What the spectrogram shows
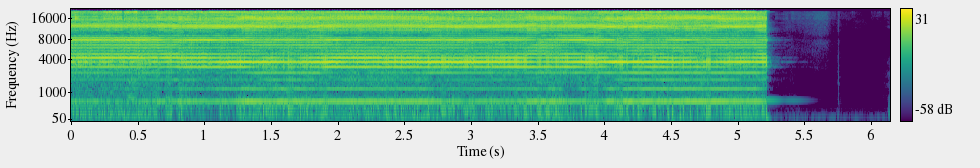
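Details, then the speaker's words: Entronic Vigilante II ES-7 smoke detector, 9-volt retail model from 1976–1978 with an Edwards horn, sounding on its test button. A loud, steady piercing high tone holds about five seconds, then cuts off cleanly; the horn works properly. "and that's a high pitch. That's pretty high pitched."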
